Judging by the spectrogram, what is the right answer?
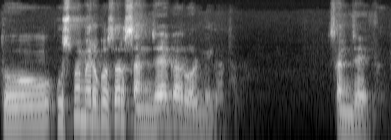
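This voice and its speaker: High-voiced young Chhattisgarhi storyteller man. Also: a little slow. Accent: Chhattisgarhi Hindi. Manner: animated storyteller acting out quoted voices. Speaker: guest theatre artist. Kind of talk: podcast interview storytelling.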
